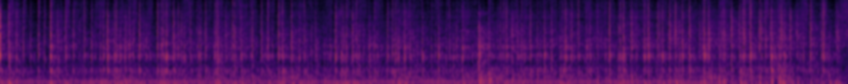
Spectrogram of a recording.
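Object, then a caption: Paperback book with paper cover. Fingertips tap rapidly on the paper cover of a solid paperback book, "Primavera con una esquina rota," held upright. A continuous stream of quick, dry, papery taps with bright highs and no ring runs throughout, over a faint steady low hum.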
